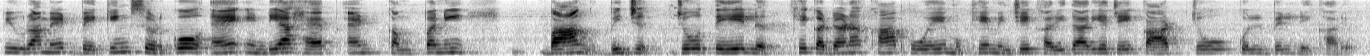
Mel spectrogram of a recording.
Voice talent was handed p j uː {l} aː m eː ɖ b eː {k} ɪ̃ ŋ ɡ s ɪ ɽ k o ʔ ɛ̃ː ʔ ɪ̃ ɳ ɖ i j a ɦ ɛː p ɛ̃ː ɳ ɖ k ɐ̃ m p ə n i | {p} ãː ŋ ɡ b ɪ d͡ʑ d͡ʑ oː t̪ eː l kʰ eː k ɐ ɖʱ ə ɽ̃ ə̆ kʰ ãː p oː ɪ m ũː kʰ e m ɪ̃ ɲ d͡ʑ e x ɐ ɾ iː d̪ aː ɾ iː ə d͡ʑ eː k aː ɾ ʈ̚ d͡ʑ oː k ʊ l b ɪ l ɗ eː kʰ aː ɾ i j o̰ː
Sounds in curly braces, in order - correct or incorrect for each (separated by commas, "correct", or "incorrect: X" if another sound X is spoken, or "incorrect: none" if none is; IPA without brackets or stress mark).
incorrect: ɾ, correct, incorrect: b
